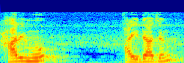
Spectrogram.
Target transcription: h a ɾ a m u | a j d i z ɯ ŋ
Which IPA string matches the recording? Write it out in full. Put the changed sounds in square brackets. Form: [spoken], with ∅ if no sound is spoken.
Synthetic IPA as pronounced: h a ɾ [i] m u | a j d [a] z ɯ ŋ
